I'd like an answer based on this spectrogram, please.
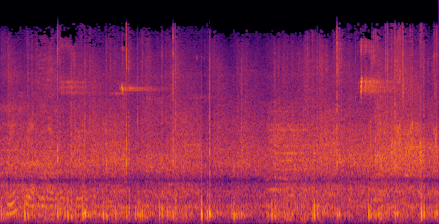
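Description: Basketball bouncing on the gym floor around free throws, irregular knocks with a sharper thud about four seconds in, over the steady background noise of the gym.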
